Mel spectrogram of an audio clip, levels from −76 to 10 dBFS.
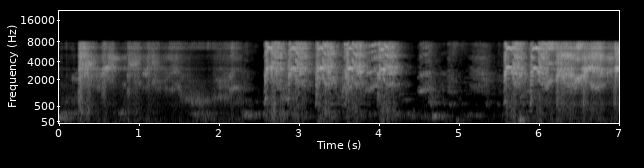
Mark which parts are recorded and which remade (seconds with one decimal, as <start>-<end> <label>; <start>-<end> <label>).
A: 0.0-2.3 remade; 2.3-6.1 recorded; 6.1-7.0 remade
